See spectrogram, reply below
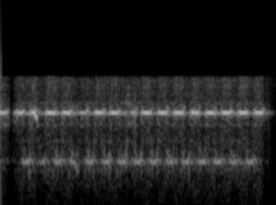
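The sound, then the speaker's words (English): A phone rings with a steady electronic two-tone warble, high and fairly loud, pulsing rapidly for about two seconds with no voices over it. “Your phone is ringing, somebody.”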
